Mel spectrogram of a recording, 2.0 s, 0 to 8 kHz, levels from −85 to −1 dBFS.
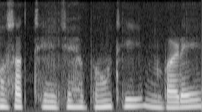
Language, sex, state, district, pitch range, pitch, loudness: Chhattisgarhi, male, Chhattisgarh, Rajnandgaon, 155-165 Hz, 160 Hz, -21 LUFS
